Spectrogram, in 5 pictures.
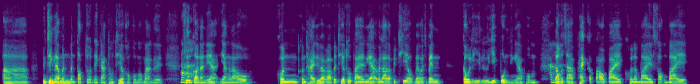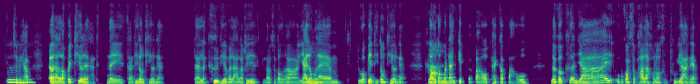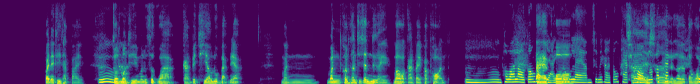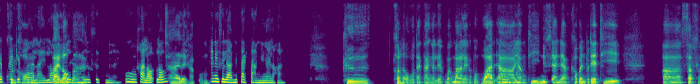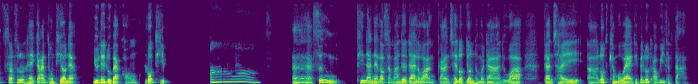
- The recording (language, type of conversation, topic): Thai, podcast, เล่าเรื่องทริปที่ประทับใจที่สุดให้ฟังหน่อยได้ไหม?
- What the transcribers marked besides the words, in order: in English: "road trip"; in English: "Campervan"; in English: "RV"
